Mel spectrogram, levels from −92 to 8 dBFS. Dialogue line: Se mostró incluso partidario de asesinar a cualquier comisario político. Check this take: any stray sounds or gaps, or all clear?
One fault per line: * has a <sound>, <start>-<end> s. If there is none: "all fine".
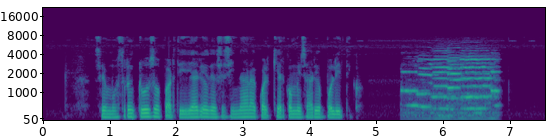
* has a laugh, 5.4-6.9 s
